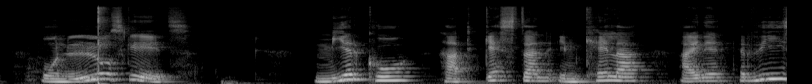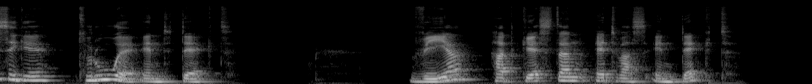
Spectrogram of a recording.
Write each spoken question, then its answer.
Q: Wer hat gestern etwas entdeckt?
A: Mirko, unser Freund Mirko.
